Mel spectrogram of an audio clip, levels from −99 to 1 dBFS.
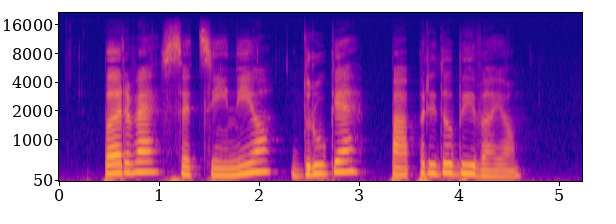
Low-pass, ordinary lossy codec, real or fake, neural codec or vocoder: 19.8 kHz; none; real; none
